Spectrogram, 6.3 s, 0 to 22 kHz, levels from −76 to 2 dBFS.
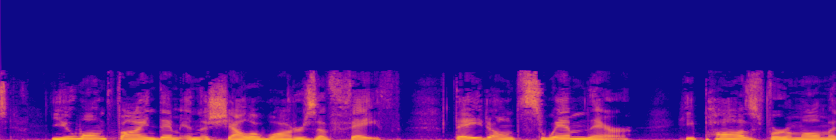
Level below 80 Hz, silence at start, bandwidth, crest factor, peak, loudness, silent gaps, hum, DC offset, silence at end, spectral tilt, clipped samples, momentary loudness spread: -44 dBFS; 0 s; 11.5 kHz; 10 dB; -8 dBFS; -19 LUFS; none; none; 0.4%; 0 s; -5.5 dB/octave; under 0.1%; 9 LU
